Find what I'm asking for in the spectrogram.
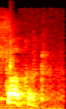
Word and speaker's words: succored: I used to say secured. That ain't what it says. It says succored. That's exactly how it's pronounced.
